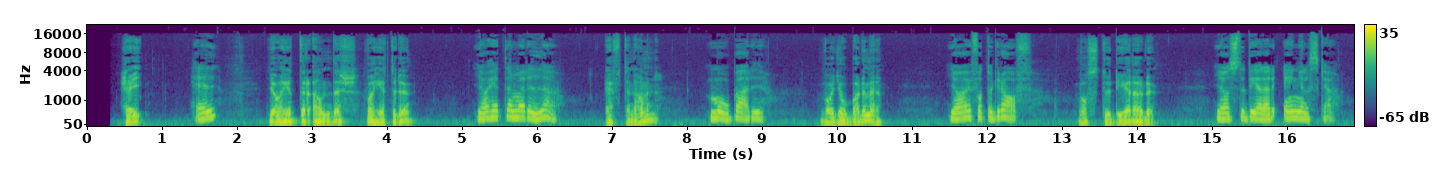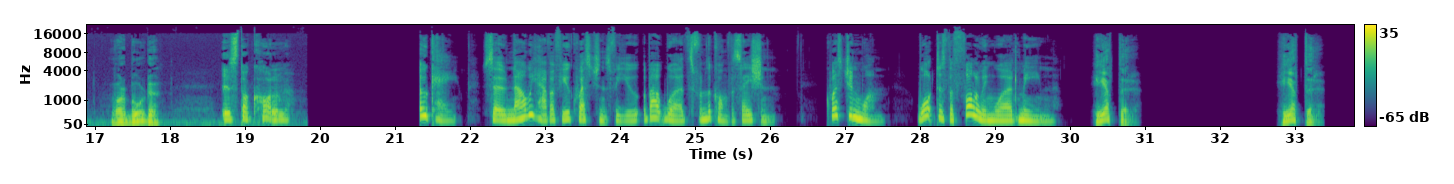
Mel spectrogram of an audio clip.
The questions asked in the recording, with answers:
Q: What does the following word mean? Heter. Heter.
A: If you said be named or be called, you're correct.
